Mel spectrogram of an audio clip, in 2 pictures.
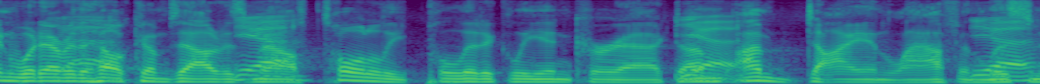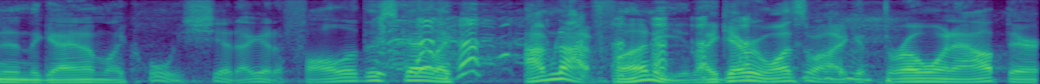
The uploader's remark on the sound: Recorded at Autotopia LA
